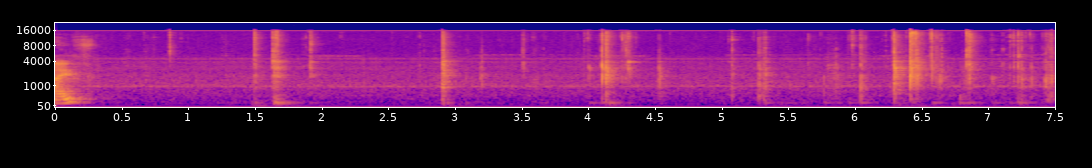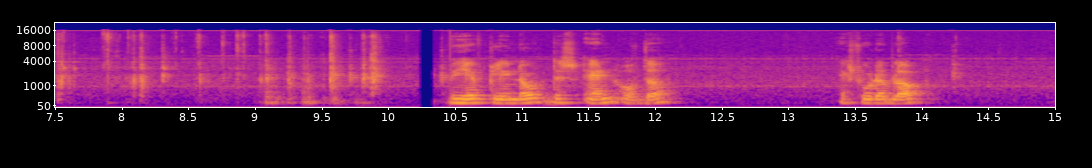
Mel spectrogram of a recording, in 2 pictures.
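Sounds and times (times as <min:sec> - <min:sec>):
knife scraping plastic: 0:02.9 - 0:10.0.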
